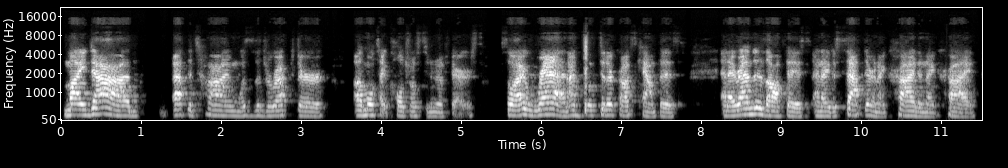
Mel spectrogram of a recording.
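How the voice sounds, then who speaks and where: A woman's voice: on the low side, moderate pace, bright, forceful tone. A woman from Utah, a panelist telling a personal story in a webinar, earnest and reflective, often checking in with "right?". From Utah, USA. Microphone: video call computer mic. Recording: dull, distant webinar audio.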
